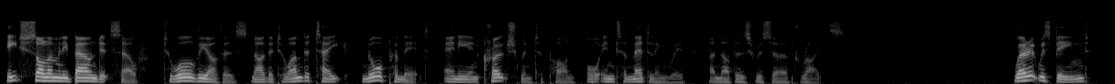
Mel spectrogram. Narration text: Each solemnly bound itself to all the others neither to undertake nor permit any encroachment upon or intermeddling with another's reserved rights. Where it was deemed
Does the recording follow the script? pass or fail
pass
